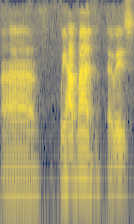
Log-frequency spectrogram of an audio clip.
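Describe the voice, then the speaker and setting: A man speaks very slowly with ordinary pitch variation. There is audible room echo. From England. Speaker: gaming live streamer. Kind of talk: casual live gameplay commentary. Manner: hesitant, many fillers.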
